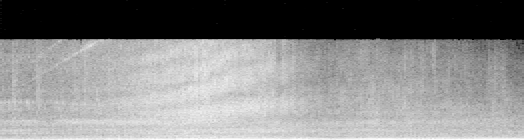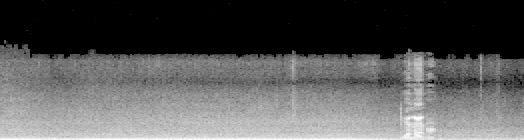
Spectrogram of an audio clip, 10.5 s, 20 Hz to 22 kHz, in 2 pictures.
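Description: Toyota Hilux Rogue's 2.8-litre four-cylinder turbo-diesel accelerating hard from a standstill in a full-throttle 0–100 km/h run. The automatic gearbox upshifts twice, about three and six seconds in, the engine note dropping at each change and then climbing again. The engine backs off about nine seconds in.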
